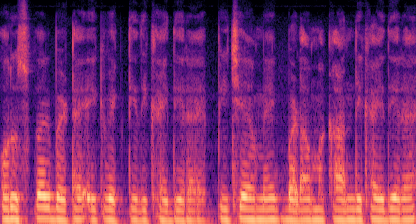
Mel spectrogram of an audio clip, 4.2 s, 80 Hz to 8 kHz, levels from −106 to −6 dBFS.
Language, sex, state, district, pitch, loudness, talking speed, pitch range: Hindi, male, Bihar, Vaishali, 140 Hz, -23 LUFS, 270 wpm, 135-140 Hz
